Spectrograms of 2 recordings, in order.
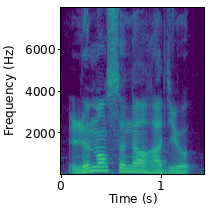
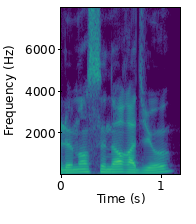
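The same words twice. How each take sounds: First: It is read with lively, upbeat energy. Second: It is read flatly, with no joy. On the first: The speaker calls it right. "Elle est parfaite" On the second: The speaker calls it wrong. "zéro joie"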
